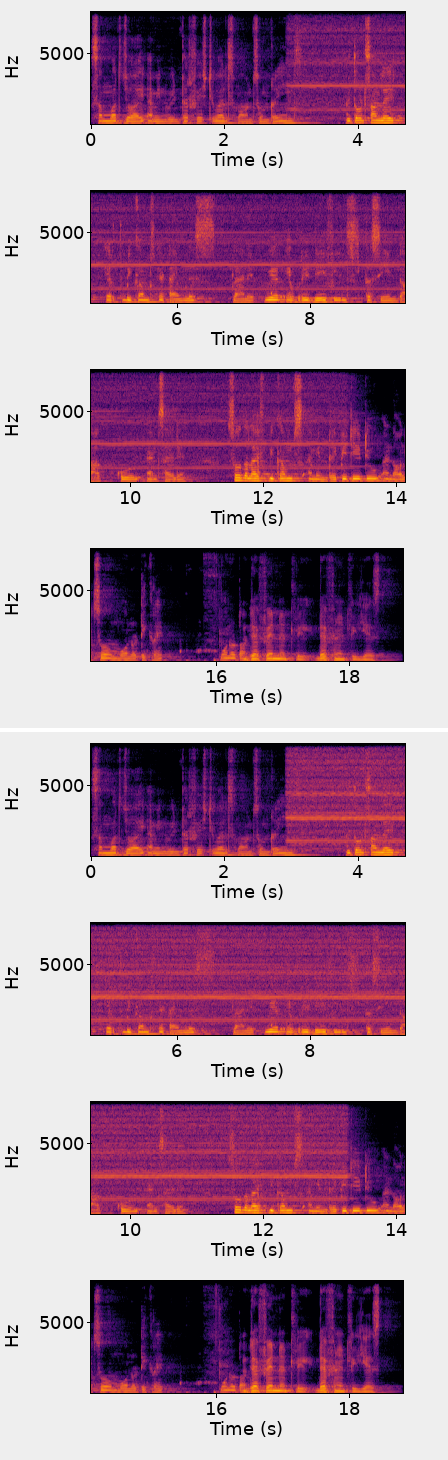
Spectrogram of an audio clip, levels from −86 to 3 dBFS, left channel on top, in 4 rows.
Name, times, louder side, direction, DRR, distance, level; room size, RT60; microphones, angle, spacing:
voice 1, 0.0-3.2 3.8-4.6 4.9-6.6 6.8-11.2 11.5-15.2 15.9-16.6, left 1 dB, 20° left, 7 dB, 1.2 m, -22 dB
sound 1, 2.9-13.3, right 7 dB, 65° right, 2.8 m, -29 dB
voice 2, 16.4-18.5, right 2 dB, 30° right, 11 dB, 0.8 m, -22 dB
27.5 x 23.0 x 9.2 m, 1.3 s
head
